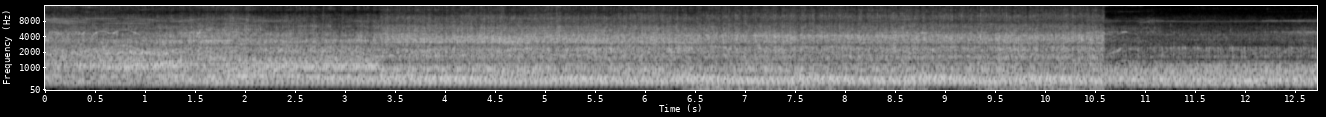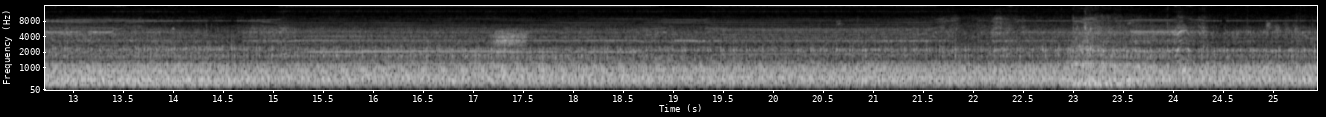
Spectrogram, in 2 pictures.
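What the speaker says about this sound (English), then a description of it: "we'll drive the loader back because we'll have to pick up any extra that we don't need" A loader at an asphalt repair site drives back with a loud, steady engine drone and harsh rattling, the tone shifting partway through as the machine keeps rolling, with faint beeping mixed in.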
